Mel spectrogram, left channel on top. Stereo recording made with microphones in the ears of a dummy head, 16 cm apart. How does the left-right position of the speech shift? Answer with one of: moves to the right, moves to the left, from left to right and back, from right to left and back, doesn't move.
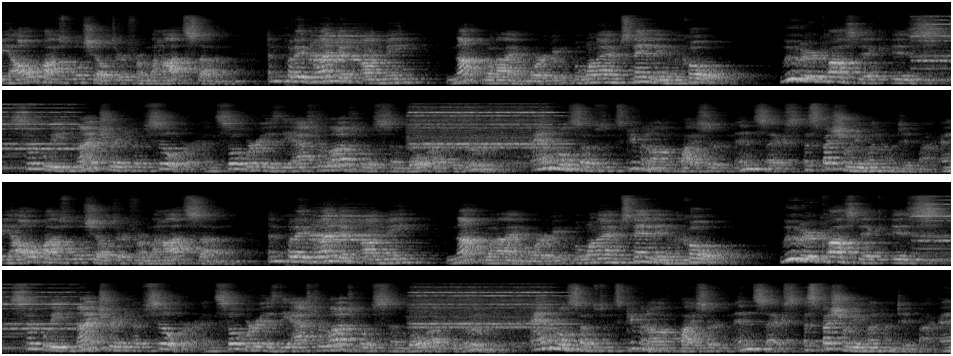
moves to the right.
